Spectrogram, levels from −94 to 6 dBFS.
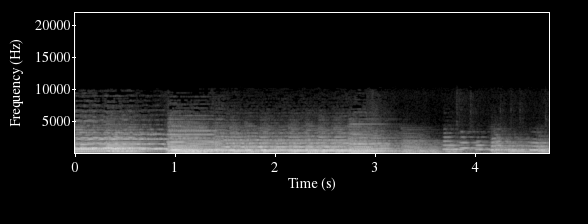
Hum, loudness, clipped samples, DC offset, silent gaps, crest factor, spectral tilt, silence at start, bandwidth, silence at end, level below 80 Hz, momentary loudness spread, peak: none; -20 LUFS; under 0.1%; under 0.1%; none; 16 dB; -7 dB/octave; 0 s; 7.6 kHz; 0 s; -52 dBFS; 14 LU; -4 dBFS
